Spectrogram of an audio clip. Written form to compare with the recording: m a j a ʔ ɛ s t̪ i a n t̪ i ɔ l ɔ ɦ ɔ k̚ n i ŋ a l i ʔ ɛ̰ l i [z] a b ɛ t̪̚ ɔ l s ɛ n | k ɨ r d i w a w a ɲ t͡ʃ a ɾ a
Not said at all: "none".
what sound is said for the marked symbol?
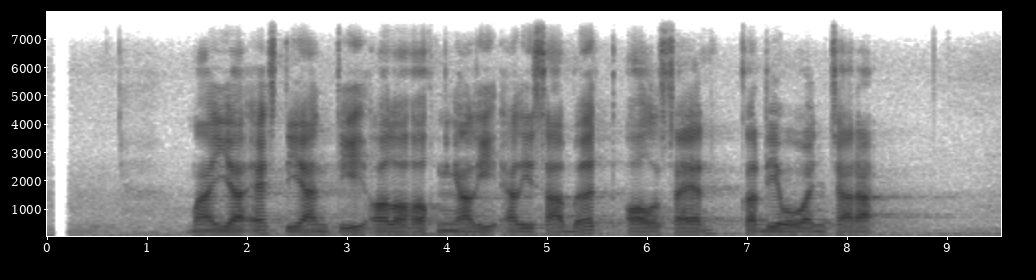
s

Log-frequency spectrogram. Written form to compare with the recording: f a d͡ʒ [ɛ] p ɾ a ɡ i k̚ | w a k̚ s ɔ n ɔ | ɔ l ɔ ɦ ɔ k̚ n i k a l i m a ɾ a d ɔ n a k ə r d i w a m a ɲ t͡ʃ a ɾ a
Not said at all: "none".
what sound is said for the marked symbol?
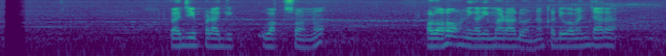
i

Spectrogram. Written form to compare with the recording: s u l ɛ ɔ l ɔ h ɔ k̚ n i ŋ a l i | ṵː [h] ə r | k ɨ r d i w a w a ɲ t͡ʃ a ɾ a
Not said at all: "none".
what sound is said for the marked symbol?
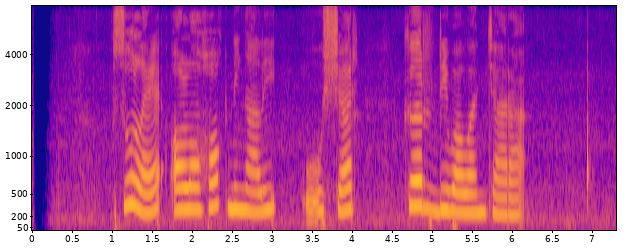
ʃ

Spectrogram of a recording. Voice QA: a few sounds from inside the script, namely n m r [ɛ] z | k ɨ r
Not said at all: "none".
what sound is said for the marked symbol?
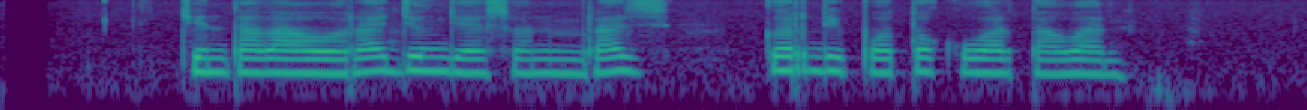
a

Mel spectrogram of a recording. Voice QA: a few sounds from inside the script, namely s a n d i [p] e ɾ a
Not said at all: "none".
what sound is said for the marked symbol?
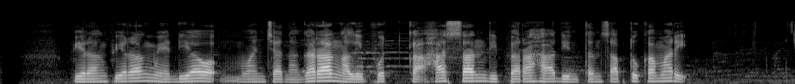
p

